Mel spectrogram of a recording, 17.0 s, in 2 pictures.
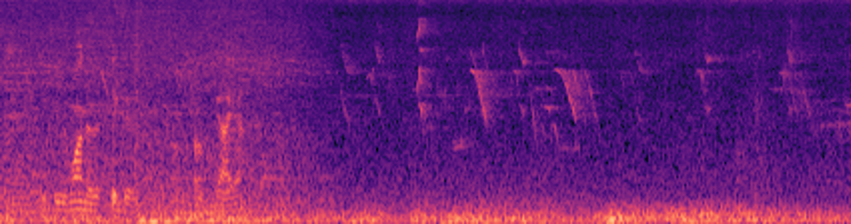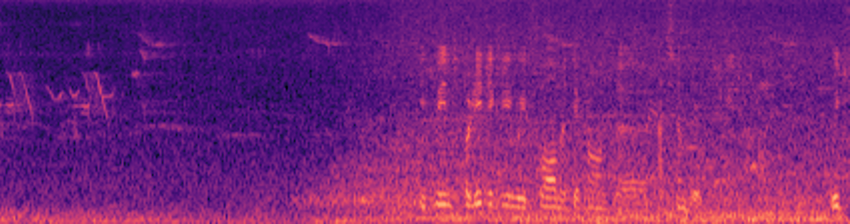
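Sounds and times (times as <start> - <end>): birds chirping: 0.0 - 17.0
low rumble: 10.8 - 17.0.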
